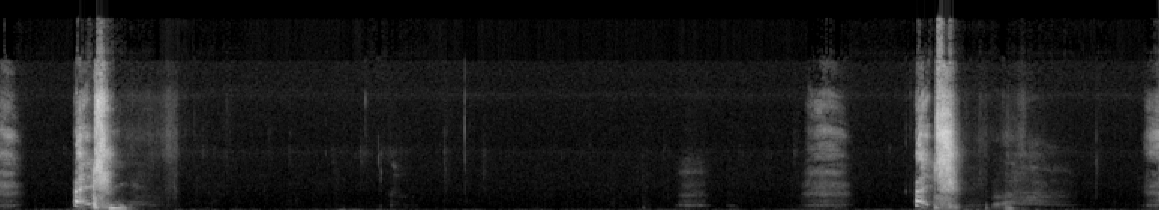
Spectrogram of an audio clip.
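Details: Adult between recurring mild colds, not very stuffy but sneezy: two forceful sneezes about eleven seconds apart, each a sharp explosive burst with brief nasal sounds between.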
